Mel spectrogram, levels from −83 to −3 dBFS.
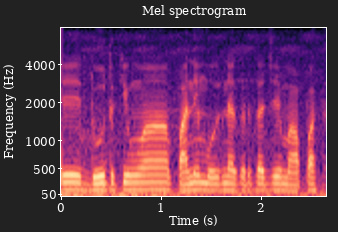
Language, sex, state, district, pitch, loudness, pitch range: Marathi, male, Maharashtra, Washim, 120 Hz, -14 LUFS, 115-130 Hz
